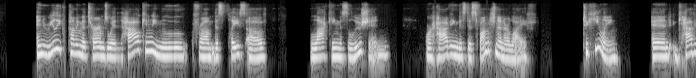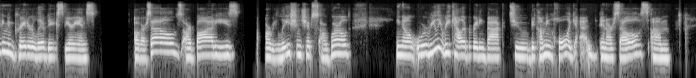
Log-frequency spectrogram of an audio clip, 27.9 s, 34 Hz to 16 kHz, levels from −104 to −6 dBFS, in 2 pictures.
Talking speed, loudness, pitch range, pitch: 115 wpm, -20 LUFS, 175-215 Hz, 190 Hz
